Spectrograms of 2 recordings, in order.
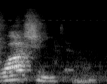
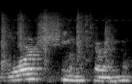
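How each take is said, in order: First: It is said without an R sound. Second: It is said with an added R, Warshington.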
